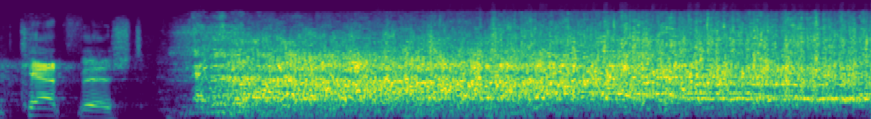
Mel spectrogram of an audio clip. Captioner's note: laughter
